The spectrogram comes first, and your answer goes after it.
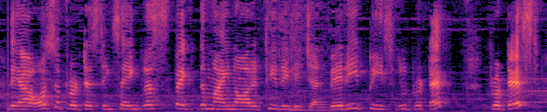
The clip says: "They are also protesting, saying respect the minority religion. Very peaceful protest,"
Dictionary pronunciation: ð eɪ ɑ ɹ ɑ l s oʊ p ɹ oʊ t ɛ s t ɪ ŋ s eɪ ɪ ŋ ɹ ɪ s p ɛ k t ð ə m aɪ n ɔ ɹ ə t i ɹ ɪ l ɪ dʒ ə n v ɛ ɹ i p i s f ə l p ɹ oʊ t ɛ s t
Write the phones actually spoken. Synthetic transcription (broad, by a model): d eɪ ɑ ɹ ɑ l s oʊ p ɹ oʊ t ɛ s t ɪ ŋ s eɪ ɪ ŋ ɹ ɪ s p ɛ k t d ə m aɪ n ɔ ɹ ə t i ɹ ɪ l ɪ dʒ ə n v ɛ ɹ i p i s f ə l p ɹ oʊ t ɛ s t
